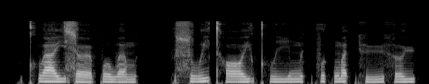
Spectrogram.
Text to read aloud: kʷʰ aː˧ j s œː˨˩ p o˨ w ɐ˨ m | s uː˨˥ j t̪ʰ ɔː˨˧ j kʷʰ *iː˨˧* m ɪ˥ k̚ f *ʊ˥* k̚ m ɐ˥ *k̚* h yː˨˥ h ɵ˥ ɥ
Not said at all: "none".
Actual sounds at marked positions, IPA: iː˨˧, ʊ˥, t̚

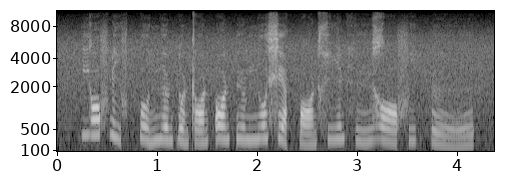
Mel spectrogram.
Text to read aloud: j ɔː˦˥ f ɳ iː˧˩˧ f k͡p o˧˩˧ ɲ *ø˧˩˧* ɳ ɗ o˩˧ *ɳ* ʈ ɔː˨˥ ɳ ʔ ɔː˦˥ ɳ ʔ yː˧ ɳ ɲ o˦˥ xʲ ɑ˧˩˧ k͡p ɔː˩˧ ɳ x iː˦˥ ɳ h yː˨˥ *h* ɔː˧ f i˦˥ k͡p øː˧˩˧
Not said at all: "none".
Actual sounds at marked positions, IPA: ø˧, ɳ, ɣ

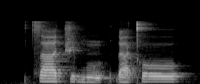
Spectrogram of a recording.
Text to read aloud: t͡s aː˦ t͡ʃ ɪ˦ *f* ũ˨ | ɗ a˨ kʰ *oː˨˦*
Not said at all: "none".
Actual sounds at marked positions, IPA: b, oː˦

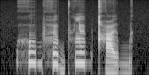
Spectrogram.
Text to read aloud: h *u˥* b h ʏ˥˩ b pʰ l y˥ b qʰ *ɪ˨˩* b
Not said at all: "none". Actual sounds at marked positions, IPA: u˥, ɪ˨˩

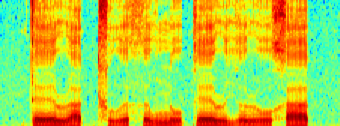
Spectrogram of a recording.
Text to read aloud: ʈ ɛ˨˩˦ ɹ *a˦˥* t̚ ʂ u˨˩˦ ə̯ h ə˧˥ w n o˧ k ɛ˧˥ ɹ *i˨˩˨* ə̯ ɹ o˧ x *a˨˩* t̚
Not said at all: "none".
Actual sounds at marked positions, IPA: a˨˩, i˨˩, a˦˥

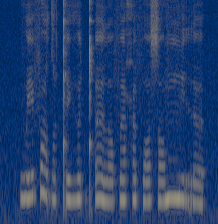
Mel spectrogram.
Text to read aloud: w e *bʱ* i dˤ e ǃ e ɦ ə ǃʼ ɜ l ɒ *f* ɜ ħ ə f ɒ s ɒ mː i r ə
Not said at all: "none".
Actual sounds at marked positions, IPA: f, f

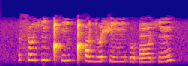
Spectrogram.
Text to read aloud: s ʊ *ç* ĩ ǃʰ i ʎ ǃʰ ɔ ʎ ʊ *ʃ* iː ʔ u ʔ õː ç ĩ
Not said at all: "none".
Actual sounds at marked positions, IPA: ç, ʃ

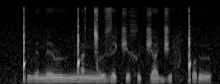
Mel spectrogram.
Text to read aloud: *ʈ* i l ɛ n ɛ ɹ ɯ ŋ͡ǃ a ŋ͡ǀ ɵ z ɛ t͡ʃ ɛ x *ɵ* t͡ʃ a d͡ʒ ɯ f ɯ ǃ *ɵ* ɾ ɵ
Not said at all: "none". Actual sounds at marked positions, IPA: ǃ, ɵ, ɔ

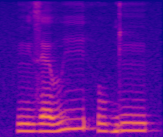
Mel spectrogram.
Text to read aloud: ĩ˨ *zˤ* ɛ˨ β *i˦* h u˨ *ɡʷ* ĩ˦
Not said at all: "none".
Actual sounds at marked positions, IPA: z, iː˦, ɡ

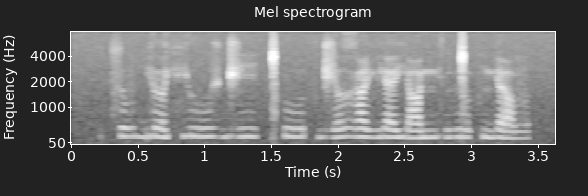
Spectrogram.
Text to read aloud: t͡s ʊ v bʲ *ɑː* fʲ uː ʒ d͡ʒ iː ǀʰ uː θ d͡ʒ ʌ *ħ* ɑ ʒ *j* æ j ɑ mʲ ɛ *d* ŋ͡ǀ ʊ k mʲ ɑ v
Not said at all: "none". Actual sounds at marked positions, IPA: ʌː, ɣ, j, d

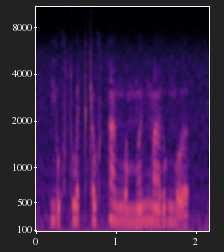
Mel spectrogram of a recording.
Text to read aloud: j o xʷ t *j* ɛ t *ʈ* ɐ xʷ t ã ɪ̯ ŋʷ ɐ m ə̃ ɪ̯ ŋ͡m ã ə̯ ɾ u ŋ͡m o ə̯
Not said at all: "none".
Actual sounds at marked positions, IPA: w, ʈ

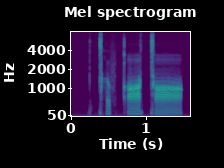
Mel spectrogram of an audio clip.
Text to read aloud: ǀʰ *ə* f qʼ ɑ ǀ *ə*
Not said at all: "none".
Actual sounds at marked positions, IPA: ə, ɑ

